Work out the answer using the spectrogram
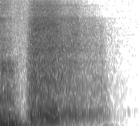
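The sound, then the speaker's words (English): A deep inhale taken together during a gratitude breathing moment: one long, breathy draw of air that gradually fades out and is followed by silence. “Let's inhale together,”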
